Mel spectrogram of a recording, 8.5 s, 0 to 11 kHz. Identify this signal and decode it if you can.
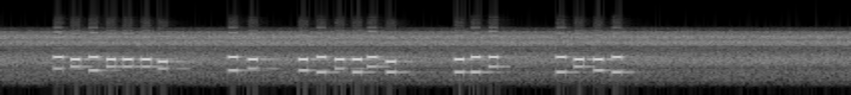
DTMF, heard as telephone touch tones, dialled by hand, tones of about 90 ms, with phone line noise and room echo. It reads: 9060007 68 5382#1 23# 3053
